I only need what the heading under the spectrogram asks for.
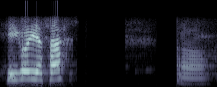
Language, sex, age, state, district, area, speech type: Assamese, female, 60+, Assam, Kamrup Metropolitan, rural, conversation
